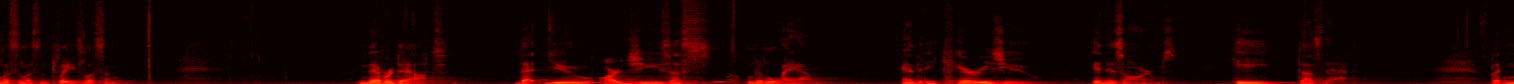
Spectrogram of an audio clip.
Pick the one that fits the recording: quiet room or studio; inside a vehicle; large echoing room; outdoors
large echoing room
